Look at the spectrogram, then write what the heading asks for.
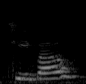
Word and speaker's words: Tietbohl: Tibo. Like a bowl of tea.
